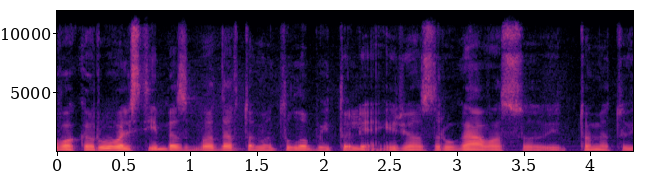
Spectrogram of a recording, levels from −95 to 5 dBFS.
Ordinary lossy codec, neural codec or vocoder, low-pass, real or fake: Opus, 64 kbps; none; 10.8 kHz; real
